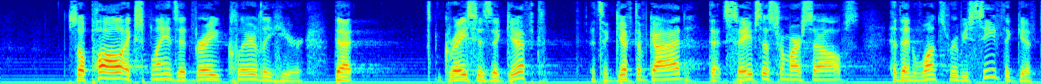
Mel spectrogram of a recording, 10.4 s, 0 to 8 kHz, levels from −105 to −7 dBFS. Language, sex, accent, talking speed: English, male, American, 165 wpm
